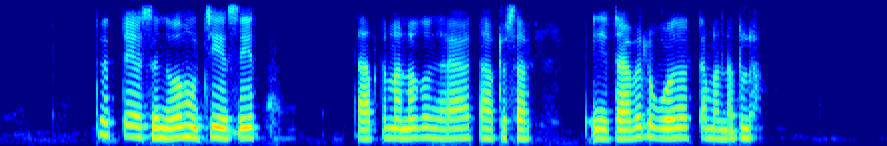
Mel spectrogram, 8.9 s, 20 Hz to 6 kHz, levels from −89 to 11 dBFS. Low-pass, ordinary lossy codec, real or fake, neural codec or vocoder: 5.4 kHz; none; fake; codec, 16 kHz, 2 kbps, X-Codec, HuBERT features, trained on balanced general audio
